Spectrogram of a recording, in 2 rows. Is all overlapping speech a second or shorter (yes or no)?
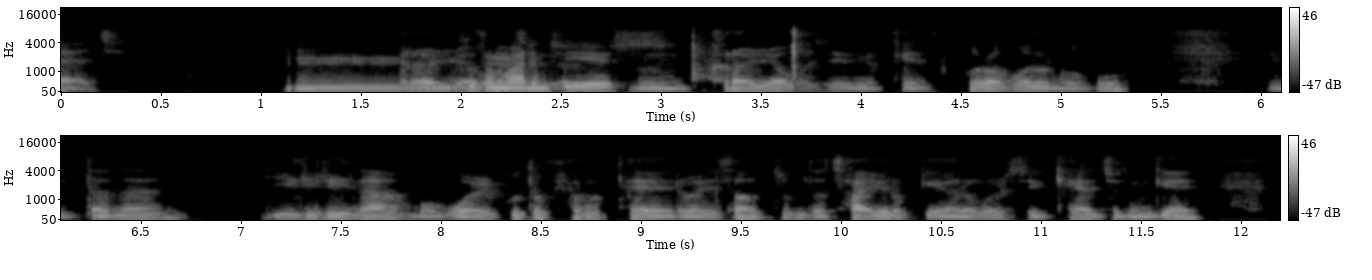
no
